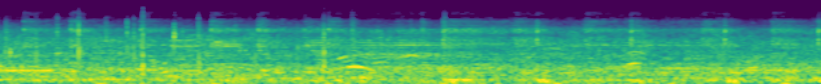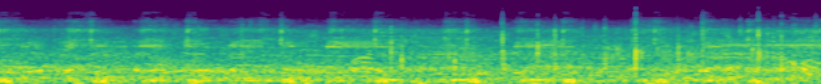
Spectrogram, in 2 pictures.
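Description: A festival crowd at an outdoor bullfighting event with acrobatic leaping claps in a steady rhythm throughout, loud and close, blended with cheering and a babble of voices.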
